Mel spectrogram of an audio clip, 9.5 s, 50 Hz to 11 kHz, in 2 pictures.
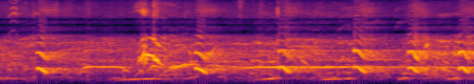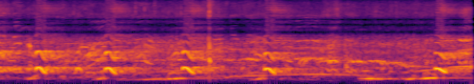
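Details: A captive pair of siamangs calling aloud at Chiba Zoological Park, Japan, in October 2013, excited and threatening rivals. Short deep booms pulse beneath repeated swooping, wailing hoots, and visiting children chatter and shout in the background.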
